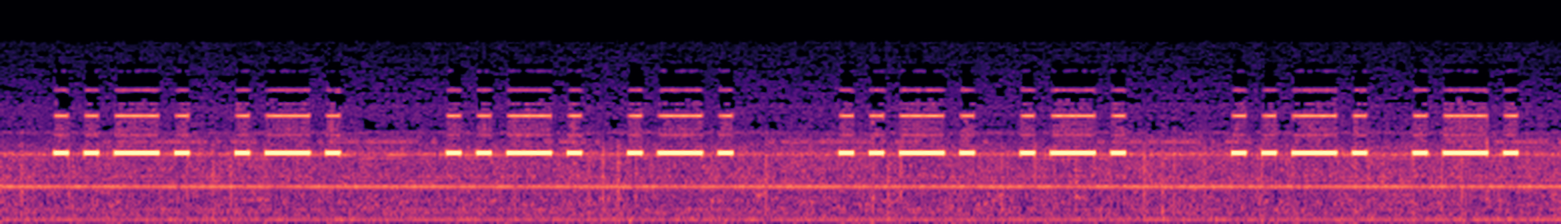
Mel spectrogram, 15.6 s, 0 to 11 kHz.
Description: Morse code, heard as a keyed tone, about 8 wpm, 1020 Hz. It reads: FR FR FR FR
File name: europe / d-6028 - ndb frankfurt fr-297 (2004) (rainer brannolte, d) xc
